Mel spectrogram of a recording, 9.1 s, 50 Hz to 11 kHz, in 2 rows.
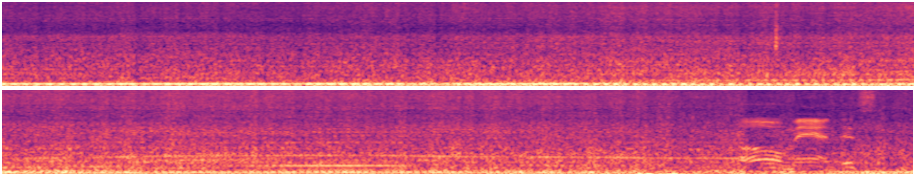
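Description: A 1970 Plymouth Sport Satellite with a big motor and working overdrive rumbles at a steady low drone as the throttle is touched, with engine pitch shifting slightly while driving, heard from inside the car.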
